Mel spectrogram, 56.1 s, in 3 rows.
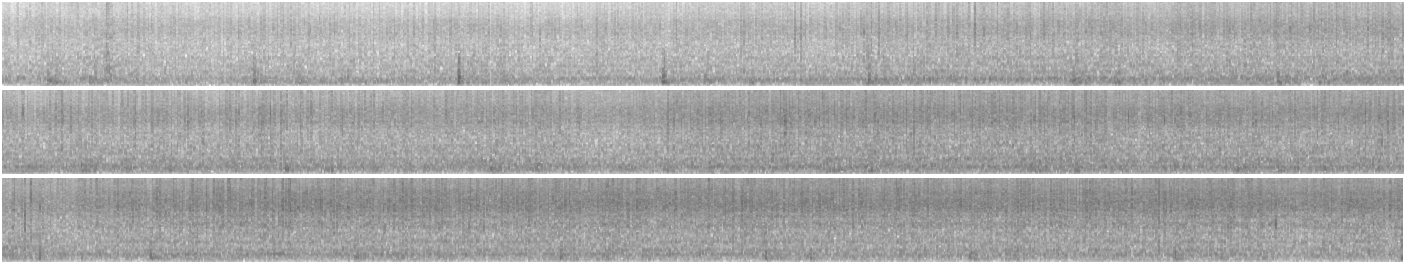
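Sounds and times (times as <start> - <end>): heavy rain drumming on car roof: 0.0 - 56.0.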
